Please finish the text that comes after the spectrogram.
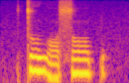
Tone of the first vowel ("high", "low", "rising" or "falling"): high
